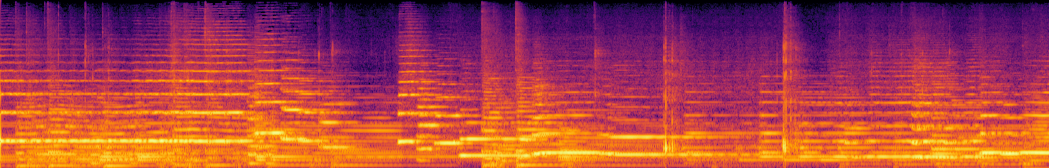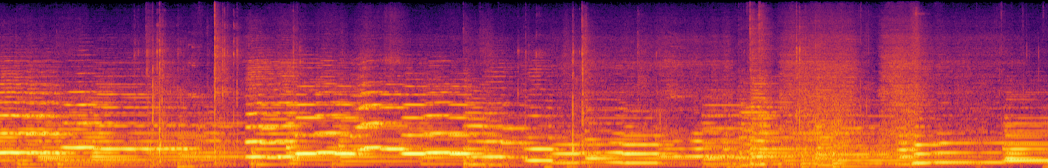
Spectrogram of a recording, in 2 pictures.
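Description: Free-improvised jazz from a trio of saxophone, piano and double bass: the saxophone plays long held and wandering notes over low bass notes and scattered piano attacks.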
